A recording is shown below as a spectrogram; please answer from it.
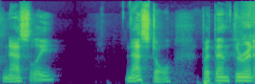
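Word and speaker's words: Nestlé: where you could get cookies she called it nest dolls not only not only mispronounced nestle nestle but then threw an s on that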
